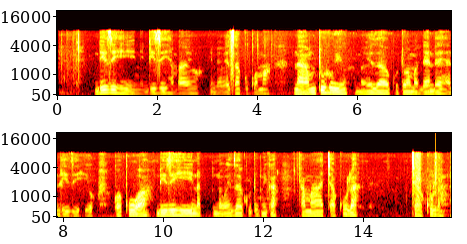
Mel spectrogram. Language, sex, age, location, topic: Swahili, male, 36-49, Nakuru, agriculture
